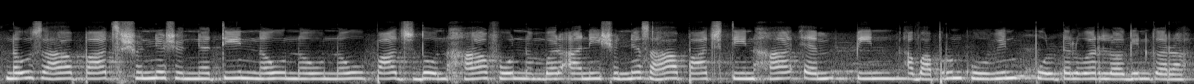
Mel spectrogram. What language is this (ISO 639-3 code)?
mar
